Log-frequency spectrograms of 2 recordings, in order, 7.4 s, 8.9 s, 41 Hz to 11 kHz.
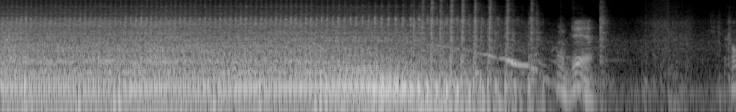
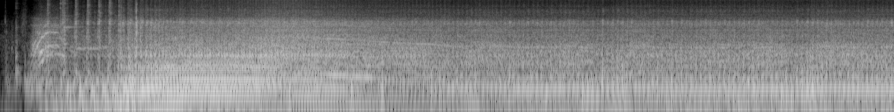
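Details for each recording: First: Kipor IG2600 digital generator that sat unused for years, restarted on choke when cold: runs steadily, then falters, surges briefly and stops within seconds. Ran out of petrol; fuel starvation. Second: Kipor IG2600 digital generator (just over 2 kW) that sat dusty in a garage for years: pull-start rattle, quick catch and rev, then settles into a smooth steady drone without hunting; no leaks seen, runs healthy.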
